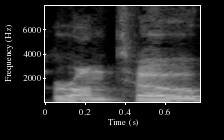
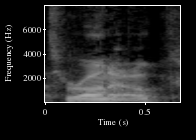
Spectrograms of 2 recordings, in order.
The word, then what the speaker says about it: Toronto: I'm really impressed, Latara, that you dropped the second T in Toronto. So like there's clearly so you know exactly how we pronounce Thank it here, you. not Toronto, but Toronto.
